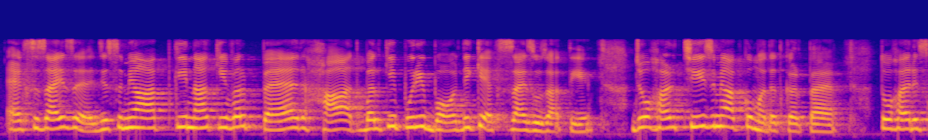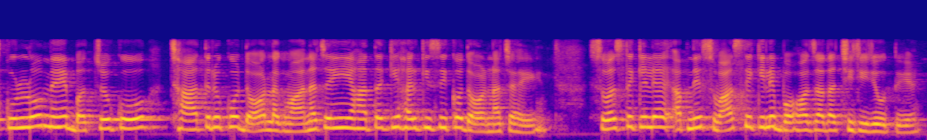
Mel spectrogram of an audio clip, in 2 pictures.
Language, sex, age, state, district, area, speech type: Hindi, female, 30-45, Madhya Pradesh, Betul, urban, spontaneous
